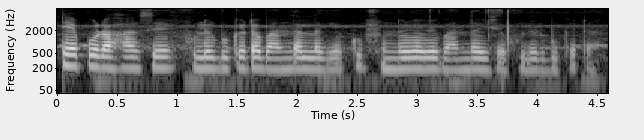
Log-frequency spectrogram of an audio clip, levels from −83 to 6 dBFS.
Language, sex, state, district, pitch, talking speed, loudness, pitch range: Bengali, female, Assam, Hailakandi, 190 Hz, 180 wpm, -20 LUFS, 180-200 Hz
